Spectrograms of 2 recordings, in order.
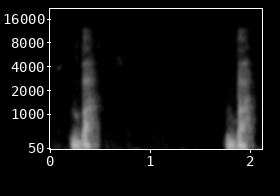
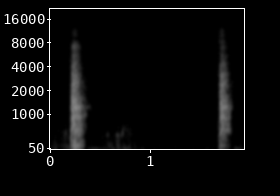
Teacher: The difference between them is whether you're using your voice or not using your voice. So B is a voiced sound, B.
